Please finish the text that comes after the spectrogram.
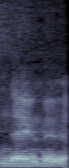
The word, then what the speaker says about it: Nomu: So in America, you pronounce Nobu, Nobu. Yeah. Okay. So I guess then, it's Nomu as well in America. Nomu. Yeah. It would not be Nam.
